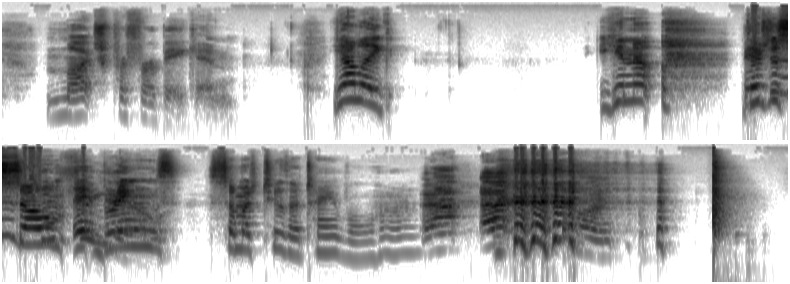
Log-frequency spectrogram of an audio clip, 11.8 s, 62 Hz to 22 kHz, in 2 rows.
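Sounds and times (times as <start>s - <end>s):
speech: 0.4s - 3.0s, 4.5s - 10.9s
person laughing heartily: 9.5s - 10.7s
hand slapping a knee: 11.2s - 11.6s.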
